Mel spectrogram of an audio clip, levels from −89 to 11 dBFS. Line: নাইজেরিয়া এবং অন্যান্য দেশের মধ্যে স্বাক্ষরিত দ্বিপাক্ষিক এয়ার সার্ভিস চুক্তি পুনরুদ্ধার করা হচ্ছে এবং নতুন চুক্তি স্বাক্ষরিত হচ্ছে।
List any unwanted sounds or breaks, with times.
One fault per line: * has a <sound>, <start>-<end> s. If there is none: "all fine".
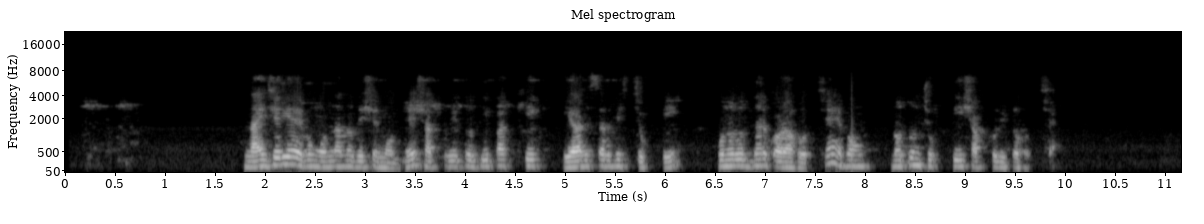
all fine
